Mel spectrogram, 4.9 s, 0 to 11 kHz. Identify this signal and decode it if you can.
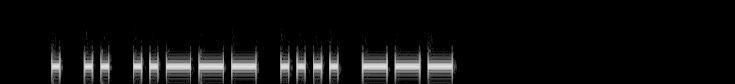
Morse code, heard as a keyed tone, about 22 wpm, 700 Hz. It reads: EI2HO
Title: DXCC-100 Call Signs - 5 Characters - 22wpm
